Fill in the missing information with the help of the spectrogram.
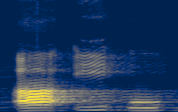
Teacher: حمزہ حلق کے نیچے والے حصے سے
